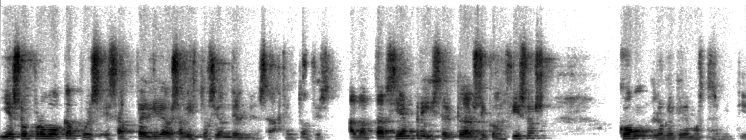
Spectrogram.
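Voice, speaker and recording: A man speaks fairly quickly in a dark, mellow, somewhat breathy tone at a fairly high pitch. His pitch varies in an ordinary way, while his loudness swings widely. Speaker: communication skills trainer. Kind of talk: online training session. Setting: video call from home. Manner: fast.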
